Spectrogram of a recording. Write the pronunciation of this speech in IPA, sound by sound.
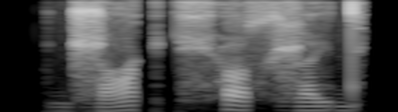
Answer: ɖ͡ʐɑkt͡ɕʰøsˤʐid

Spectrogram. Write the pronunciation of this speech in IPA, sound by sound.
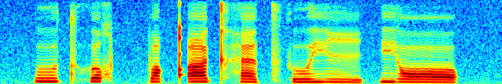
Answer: utʰuχ pːɔqʼækʰæ t͡sʼuji | jɔ

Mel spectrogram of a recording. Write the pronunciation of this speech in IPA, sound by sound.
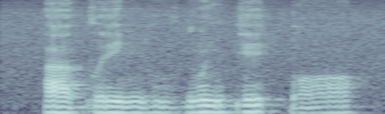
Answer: a˨ɡʷe˨ ɲuː˨ɡʷĩ˦ ɡ͡be˦ɡ͡bɔ˨˦

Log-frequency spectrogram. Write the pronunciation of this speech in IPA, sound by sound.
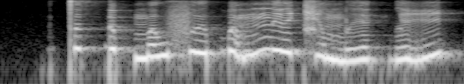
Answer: t̪ə˦˥t̚ɗə˨˩p̚mə˨˦w fɨ˨˦ɓə̰˧˥mni˧ə̯ t͡ɕo˧˩mɣe˨˩k̚lḭ˧˥

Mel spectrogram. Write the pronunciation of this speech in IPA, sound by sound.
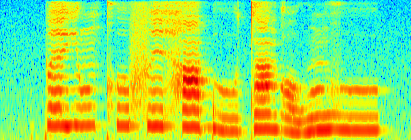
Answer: pɛ˦jũ˦kʰʊ˦ fe˦hã˦ɓuː˨ tã˦ɡɔ˨ wũ˦ɣuː˦

